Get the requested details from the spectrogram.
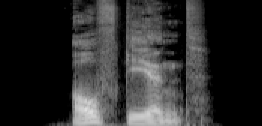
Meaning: present participle of aufgehen
- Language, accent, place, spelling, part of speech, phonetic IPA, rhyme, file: German, Germany, Berlin, aufgehend, verb, [ˈaʊ̯fˌɡeːənt], -aʊ̯fɡeːənt, De-aufgehend.ogg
